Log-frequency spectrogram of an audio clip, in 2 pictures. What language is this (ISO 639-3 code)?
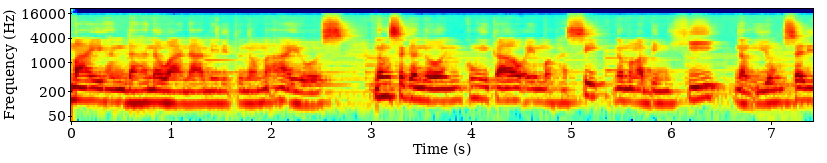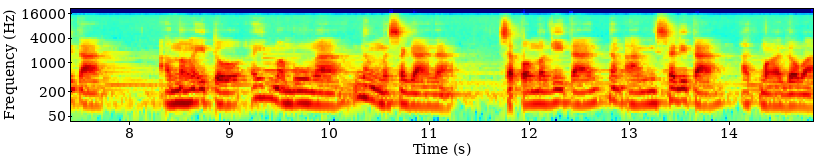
fil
